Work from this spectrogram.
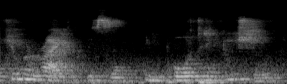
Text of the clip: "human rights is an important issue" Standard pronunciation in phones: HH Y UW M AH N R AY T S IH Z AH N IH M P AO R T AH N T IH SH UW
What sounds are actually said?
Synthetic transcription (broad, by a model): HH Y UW M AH N R AY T IH Z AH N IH M P AO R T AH N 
